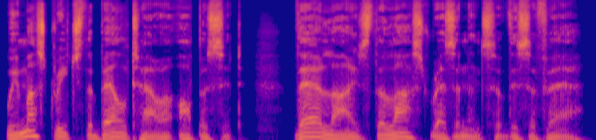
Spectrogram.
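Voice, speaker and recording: Guy doing a cool sharp detective for an audio story, super low voice, precise n dramatic, swingy intonation. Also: sing-song, normal speed, no room sound, clean studio sound, full character voice. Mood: resolute. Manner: precise, declarative, theatrical. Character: keen, commanding male detective, coolly triumphant.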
